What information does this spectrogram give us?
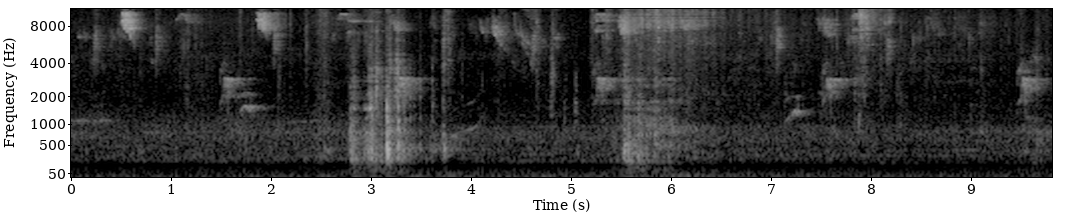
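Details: Thrush (sabiá) making a popcorn-popping noise: scattered sharp broadband pops, loudest near three and five and a half seconds, among faint high ticks over a quiet background.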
